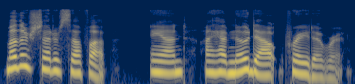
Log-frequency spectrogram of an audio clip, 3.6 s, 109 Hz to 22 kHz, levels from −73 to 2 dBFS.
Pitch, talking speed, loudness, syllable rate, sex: 230 Hz, 205 wpm, -17 LUFS, 5.2 syllables/s, female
